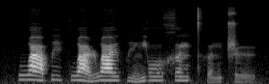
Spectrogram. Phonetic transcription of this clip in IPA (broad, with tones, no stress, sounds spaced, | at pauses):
w ä˥˧ p i˥˧ k w ä˥˩ ɻ w a˥ ɪ̯ p i˨ n̪ j o˥ ʊ̯ x ə˥ n t̪ʰ ə˧˥ n ʈ͡ʂ ɻ̩˥˩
